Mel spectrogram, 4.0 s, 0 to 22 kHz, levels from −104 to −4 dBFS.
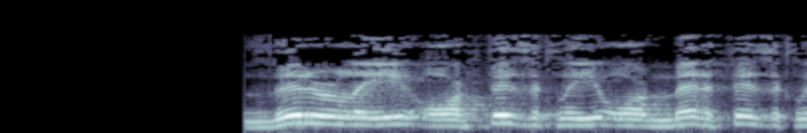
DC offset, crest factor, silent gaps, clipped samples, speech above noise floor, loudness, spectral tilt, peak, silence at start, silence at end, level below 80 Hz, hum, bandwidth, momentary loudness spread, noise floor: under 0.1%; 18 dB; none; under 0.1%; over 71 dB; -19 LUFS; -5.5 dB/octave; -4 dBFS; 1.2 s; 0 s; -66 dBFS; none; 8.6 kHz; 9 LU; under -90 dBFS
